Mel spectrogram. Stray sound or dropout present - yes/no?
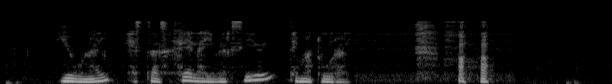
yes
